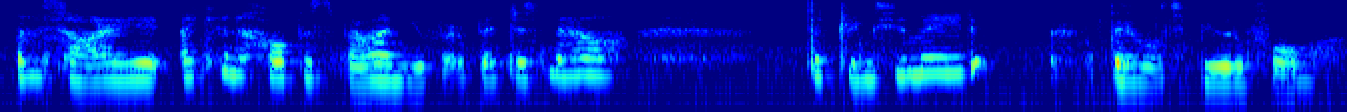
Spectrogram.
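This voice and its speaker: A woman voicing a polite, wistful, possessive serpent in a scripted, theatrical monologue, speaking gently and formally. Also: high voice, measured pace, a little hiss or hum, low-quality recording. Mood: polite, delighted. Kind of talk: scripted character monologue to the listener.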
